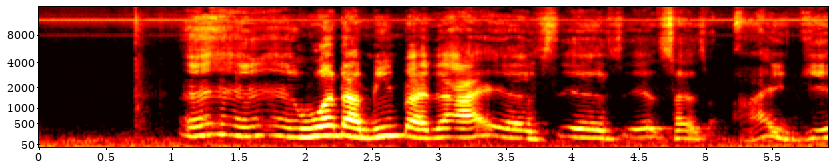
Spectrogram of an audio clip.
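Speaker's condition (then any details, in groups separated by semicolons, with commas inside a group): Cerebral palsy; from birth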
